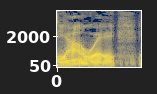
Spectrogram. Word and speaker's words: Yahweh: Now this word, now from here, one of the reasons, kind of going back into it, of why these four letters, YHWH, we pronounce them as Yahweh,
